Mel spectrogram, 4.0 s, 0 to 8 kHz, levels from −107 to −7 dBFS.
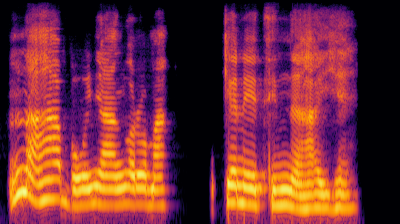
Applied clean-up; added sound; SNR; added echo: neural mask model Resemble Enhance denoiser.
